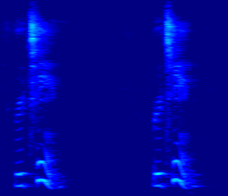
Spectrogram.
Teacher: Stress the second syllable.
